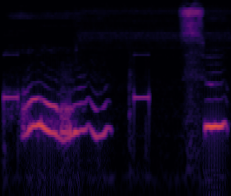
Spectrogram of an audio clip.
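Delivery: high, cracked moaning; feverish muttering. A narrator's reading. Dying patient muttering in his sleep, high and broken. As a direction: mumble through a fever dream. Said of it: "accompanied by more mutterings".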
